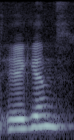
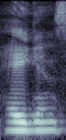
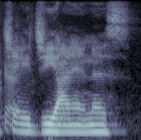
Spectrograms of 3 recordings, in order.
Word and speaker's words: Haggins: you pronounce it Higgins? No, Hagens, I'm sorry, Okay. Hagins.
